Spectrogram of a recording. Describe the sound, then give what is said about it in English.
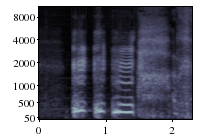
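Throat clearing: three short, voiced grunting bursts followed by a rough, breathy rasp, all alone with no speech. “As I clear my throat in a...”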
